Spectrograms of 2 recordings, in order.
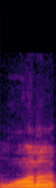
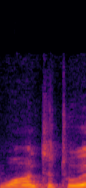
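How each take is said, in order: First: The words are run together and reduced. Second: Both words are said fully and separately.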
